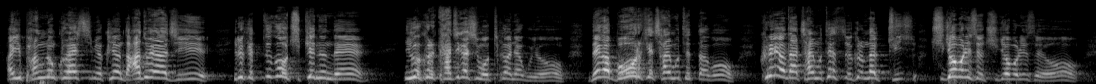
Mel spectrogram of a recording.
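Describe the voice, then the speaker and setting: A man's voice: very high voice, animated, brisk, vocal fry, sharp tone, voice pushed up, full character voice. A male pastor acting out an indignant man who complains and protests in a self-pitying voice, within a sermon. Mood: indignant whining. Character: whining, defiant adult man, Jonah.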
